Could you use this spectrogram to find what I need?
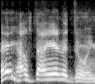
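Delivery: high, jeering taunt. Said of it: "catching a pass in front of the Patriots sideline and going".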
